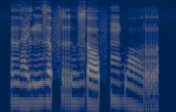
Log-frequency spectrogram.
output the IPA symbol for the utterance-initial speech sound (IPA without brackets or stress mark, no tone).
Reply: ð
